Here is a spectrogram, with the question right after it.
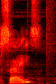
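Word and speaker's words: PSY'S: Estos cinco temas faltantes fueron realizados por Size, así es, Size, o sea, así se pronuncia, la PSD, como si estuvieran escribiendo psicología.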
